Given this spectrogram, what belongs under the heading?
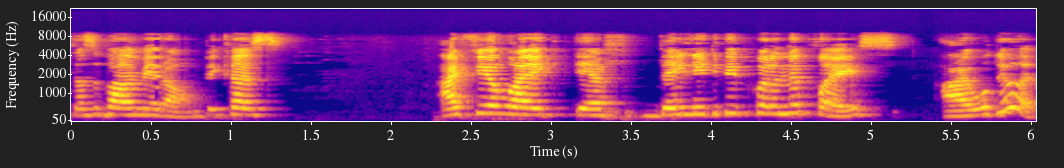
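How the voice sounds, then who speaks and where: A loud woman with a high pitch, at a moderate pace and with ordinary pitch variation. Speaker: spiritual podcast co-host. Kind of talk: casual chat. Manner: animated.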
